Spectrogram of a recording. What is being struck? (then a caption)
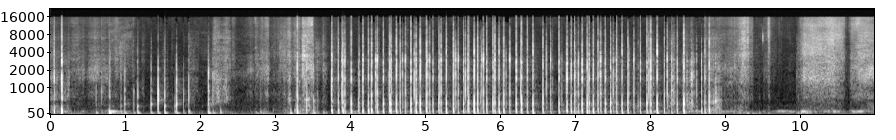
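Neoprene can cooler. Long painted fingernails tap and scratch a red neoprene Bintang beer can cooler (koozie), a hand-held, can-sized hollow cylinder with stitched edges, on both its printed logo and plain fabric side. Rapid, dull, low thuds come in dense runs with brief soft scratching pauses. They fade into quieter scratching toward the end.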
